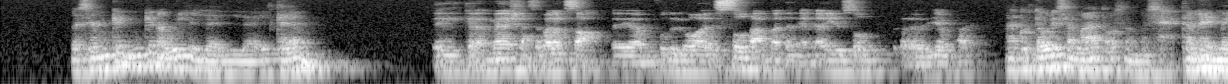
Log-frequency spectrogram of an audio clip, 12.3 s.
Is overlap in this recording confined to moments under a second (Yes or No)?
Yes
